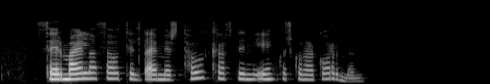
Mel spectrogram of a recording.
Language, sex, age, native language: Icelandic, female, 20-29, Icelandic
